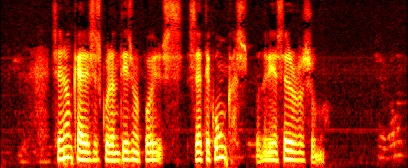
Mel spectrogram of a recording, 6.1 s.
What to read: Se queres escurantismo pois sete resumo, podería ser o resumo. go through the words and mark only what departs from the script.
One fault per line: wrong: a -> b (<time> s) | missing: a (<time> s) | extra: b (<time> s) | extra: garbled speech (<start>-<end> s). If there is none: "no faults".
extra: non (1.0 s)
wrong: resumo -> cuncas (3.2 s)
